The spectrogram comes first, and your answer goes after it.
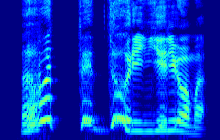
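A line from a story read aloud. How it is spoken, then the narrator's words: Laughing. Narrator (Russian): Колотуша засмеялась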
